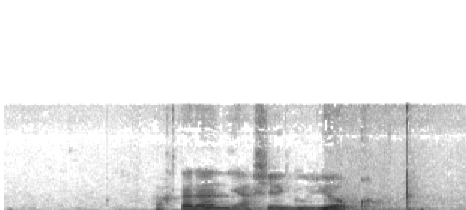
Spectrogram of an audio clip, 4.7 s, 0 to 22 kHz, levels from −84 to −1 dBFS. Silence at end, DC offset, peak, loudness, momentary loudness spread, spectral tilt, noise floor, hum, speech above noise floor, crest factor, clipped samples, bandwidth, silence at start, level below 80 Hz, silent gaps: 0.3 s; under 0.1%; -6 dBFS; -26 LUFS; 17 LU; -5.5 dB/octave; -59 dBFS; none; 35 dB; 22 dB; under 0.1%; 11.5 kHz; 1.4 s; -56 dBFS; none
